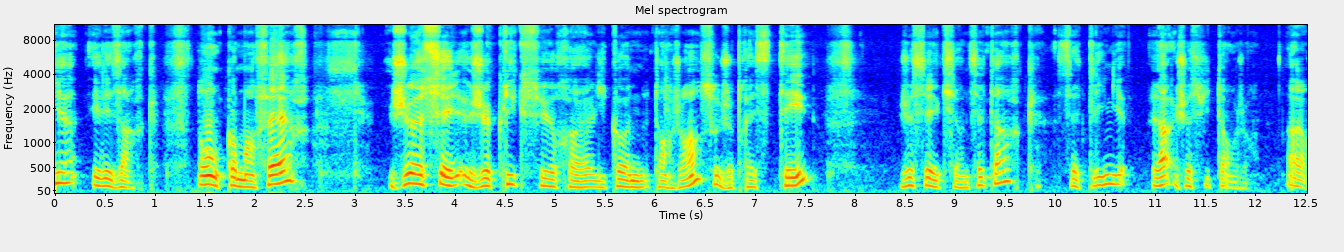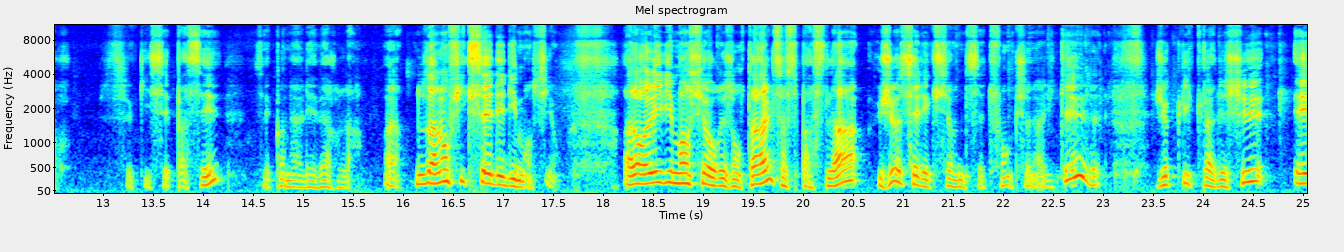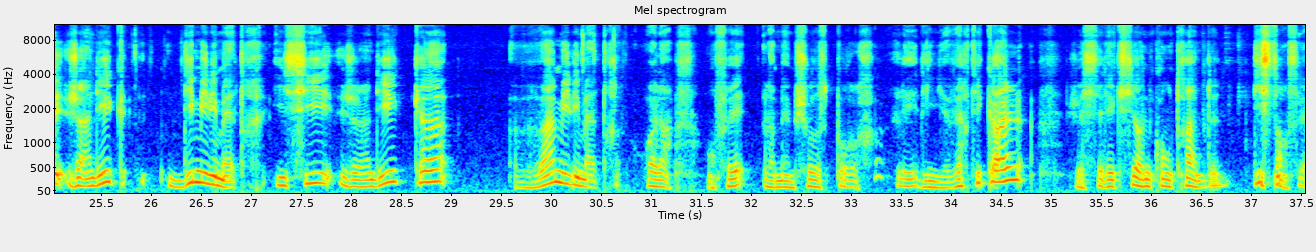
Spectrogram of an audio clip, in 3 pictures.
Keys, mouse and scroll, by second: 7.3 typing, 8.9 click, 10.2 click, 11.7 right click, 13.9-15.6 drag, 21.2 click, 24.3 click, 25.6 KP_1, 25.8 KP_0, 26.2 Return, 26.5 Return, 28.9 click, 30.1 KP_2, 30.3 KP_0, 30.6 Return, 30.8 KP_Enter, 31.7 typing, 36.9 click.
